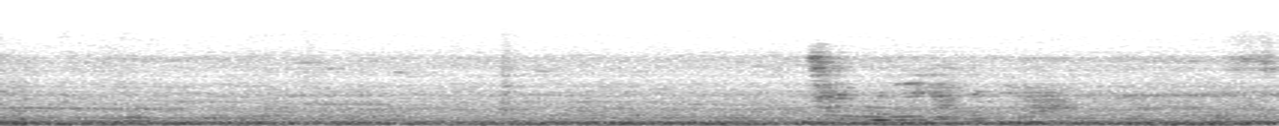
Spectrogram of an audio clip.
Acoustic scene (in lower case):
subway train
